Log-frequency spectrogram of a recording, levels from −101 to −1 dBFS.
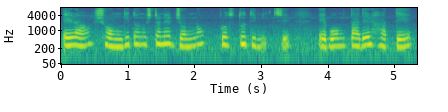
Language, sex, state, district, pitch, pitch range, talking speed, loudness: Bengali, female, Tripura, West Tripura, 255 Hz, 240-280 Hz, 110 wpm, -15 LUFS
